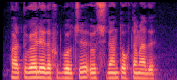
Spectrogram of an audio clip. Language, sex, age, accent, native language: Uzbek, male, 18-24, Andijon, Uzbek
